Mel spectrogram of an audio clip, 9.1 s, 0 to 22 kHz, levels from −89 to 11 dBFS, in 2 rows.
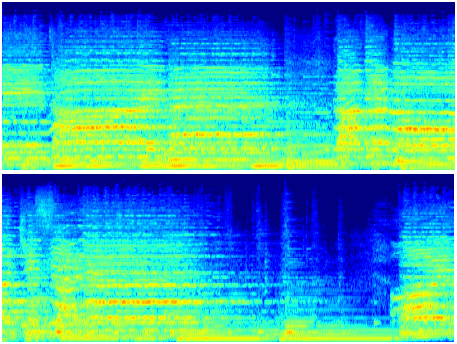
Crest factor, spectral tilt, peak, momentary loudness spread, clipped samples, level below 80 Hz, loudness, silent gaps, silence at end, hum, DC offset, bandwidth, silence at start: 14 dB; -5 dB/octave; -8 dBFS; 11 LU; under 0.1%; -42 dBFS; -20 LUFS; none; 0 s; none; under 0.1%; 15.5 kHz; 0 s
